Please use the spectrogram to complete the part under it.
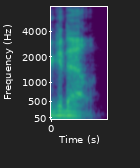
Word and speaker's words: Goodell: And yes, I mispronounced Goodell.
